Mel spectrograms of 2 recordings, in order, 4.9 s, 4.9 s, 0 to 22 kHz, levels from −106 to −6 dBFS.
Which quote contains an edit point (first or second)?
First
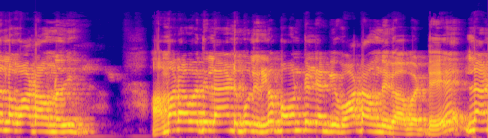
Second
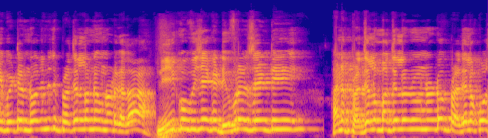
second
